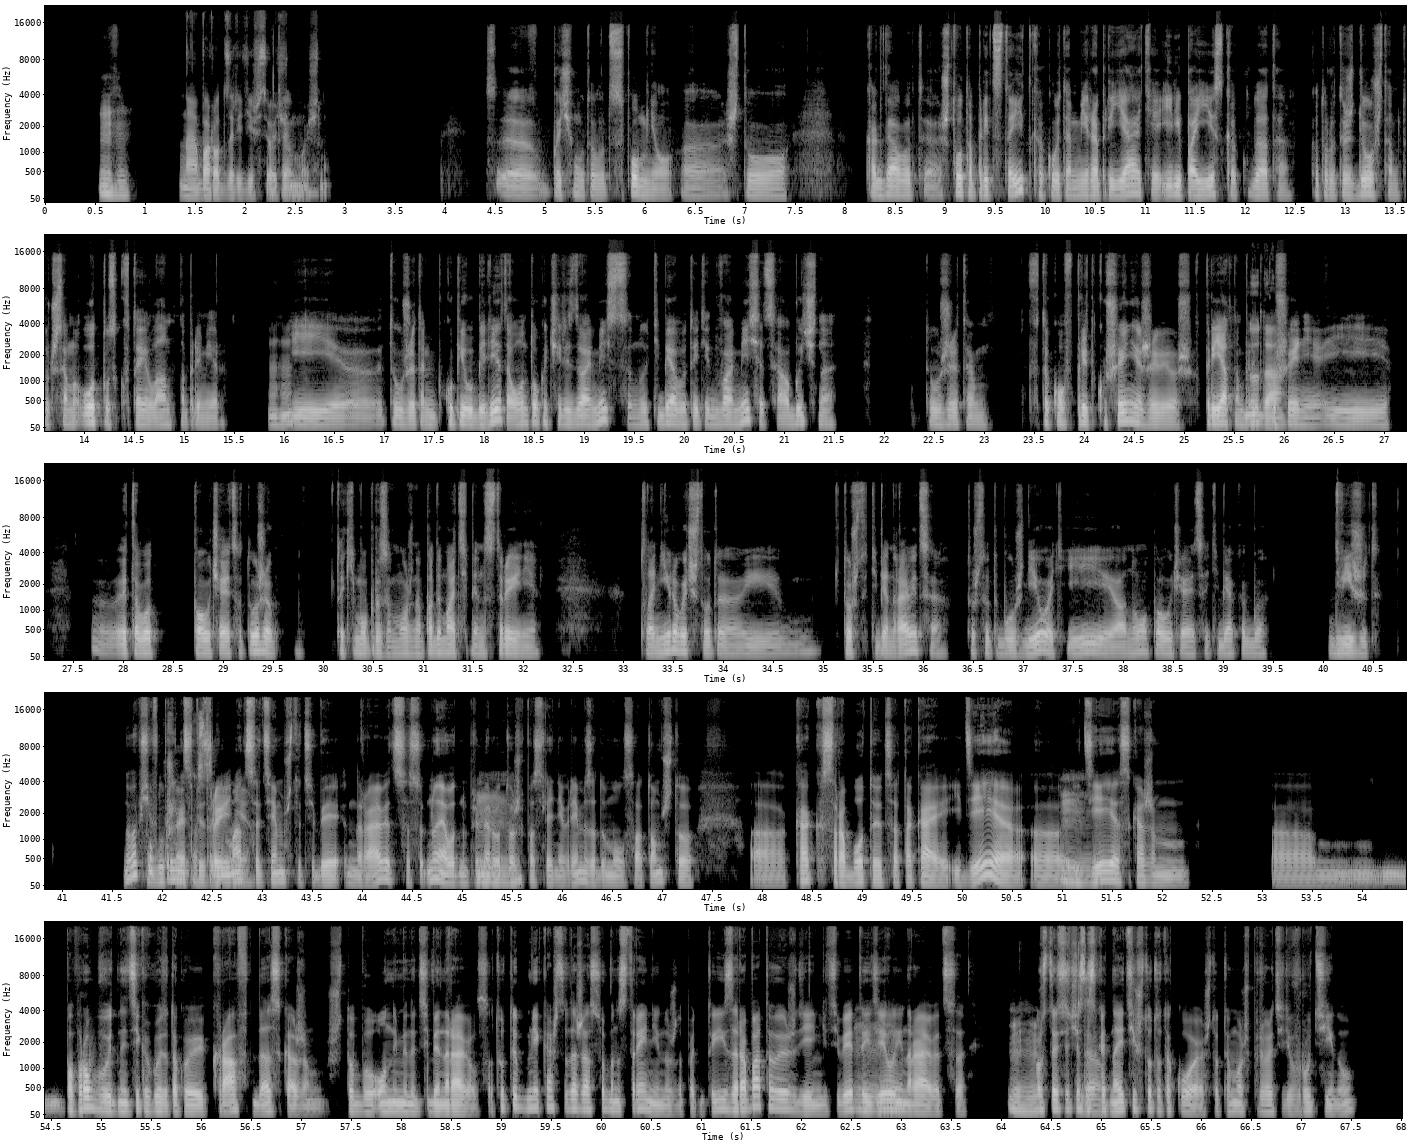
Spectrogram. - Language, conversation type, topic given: Russian, unstructured, Что помогает вам поднять настроение в трудные моменты?
- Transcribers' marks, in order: tapping; other background noise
